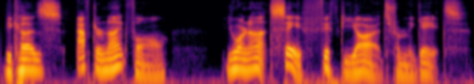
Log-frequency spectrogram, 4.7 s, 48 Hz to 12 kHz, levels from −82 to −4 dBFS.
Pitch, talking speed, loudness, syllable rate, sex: 110 Hz, 150 wpm, -22 LUFS, 5.2 syllables/s, male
